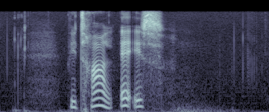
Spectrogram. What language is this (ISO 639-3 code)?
dan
